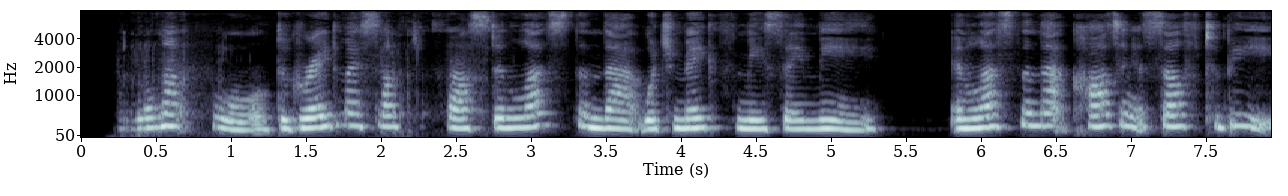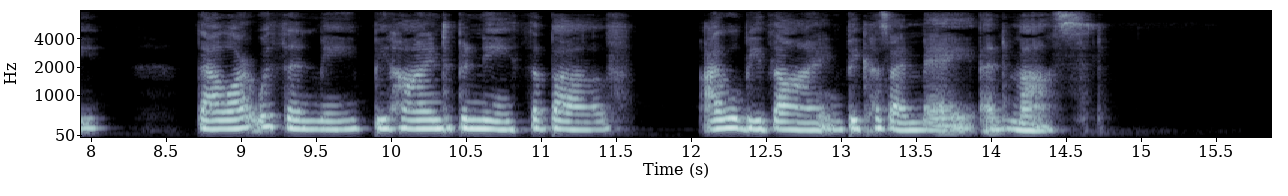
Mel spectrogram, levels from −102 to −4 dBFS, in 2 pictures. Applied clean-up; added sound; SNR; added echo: neural mask model DeepFilterNet 3.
